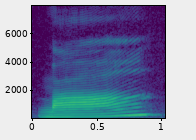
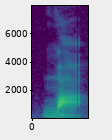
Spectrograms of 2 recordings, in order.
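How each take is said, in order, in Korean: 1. 중간 높이에서 높은 쪽으로 부드럽게 올라갑니다. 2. 낮게 내려갔다가 조금 올라갑니다. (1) "이성은 이렇게 부드럽게 한 미에서 솔까지 올라가는 음" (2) "삼성의 마, 이렇게 내려갔다가 위로 조금 올라가는 음"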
